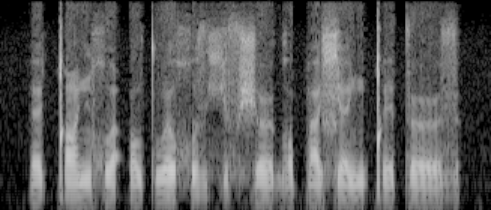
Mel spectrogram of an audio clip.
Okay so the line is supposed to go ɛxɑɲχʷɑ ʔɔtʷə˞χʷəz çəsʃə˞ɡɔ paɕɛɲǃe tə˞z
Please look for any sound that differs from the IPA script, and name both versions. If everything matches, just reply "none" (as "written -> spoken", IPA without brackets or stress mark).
x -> ǃ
